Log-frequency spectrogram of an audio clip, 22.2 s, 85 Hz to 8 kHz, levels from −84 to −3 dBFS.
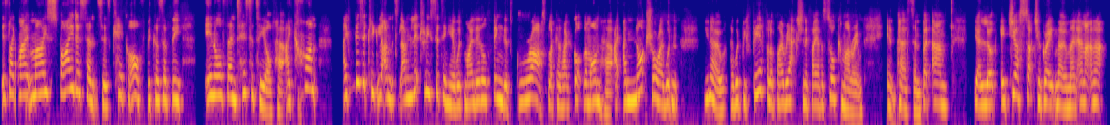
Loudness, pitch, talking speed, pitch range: -22 LUFS, 210 Hz, 195 wpm, 185-250 Hz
